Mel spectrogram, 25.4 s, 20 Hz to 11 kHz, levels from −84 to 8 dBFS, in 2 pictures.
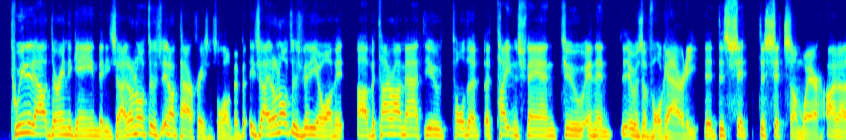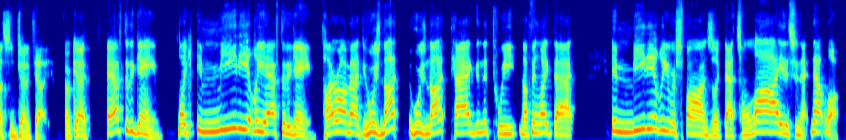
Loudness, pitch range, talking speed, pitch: -19 LUFS, 145-215 Hz, 215 wpm, 170 Hz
